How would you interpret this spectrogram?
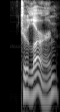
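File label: "to learn", English, male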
